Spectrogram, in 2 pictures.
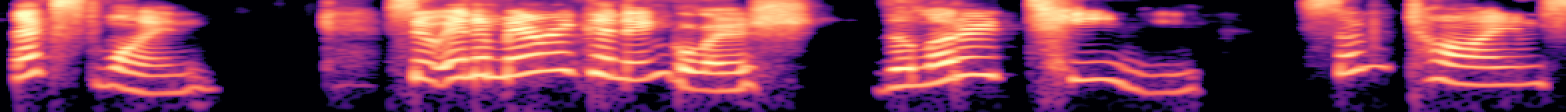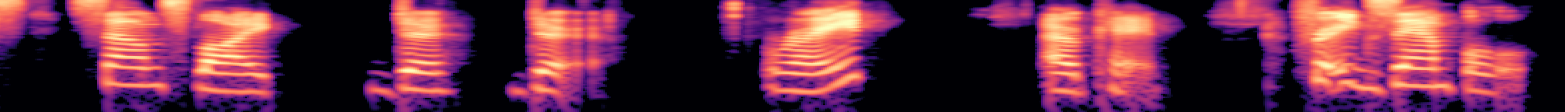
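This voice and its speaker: A woman teaching English pronunciation in a slow, patient lesson, often checking in with the listener. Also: sits high, bright, forceful tone, dry recording, rough recording. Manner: patient, checks in with "right?" and "okay?".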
